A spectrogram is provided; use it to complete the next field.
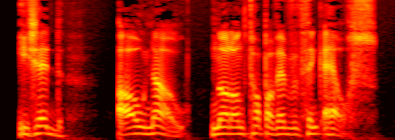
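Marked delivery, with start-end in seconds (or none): none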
